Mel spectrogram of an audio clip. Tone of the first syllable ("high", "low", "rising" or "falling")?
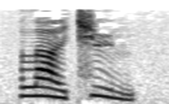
falling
